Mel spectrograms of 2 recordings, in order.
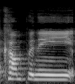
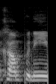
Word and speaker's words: company: A company also usually has a very specific legal structure, and that will vary from country to country. Some are huge, like Coca-Cola or Apple, but a company might just employ about 50 people.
